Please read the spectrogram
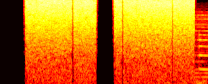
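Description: TV static hiss, the white-noise sound of a snowy, off-air analogue screen, starting a moment in and cut by a brief dropout about a second in.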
